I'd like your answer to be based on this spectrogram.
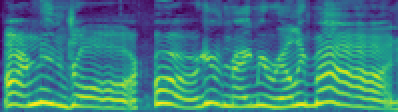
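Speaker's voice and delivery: high, slow cartoonish mock rage; angry Ninjor voice. Toy reviewer mimics Ninjor getting mad, high hammed-up cartoon anger. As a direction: ham up a goofy cartoon warrior losing his temper. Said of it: "when Ninjor would get really mad and really angry".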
